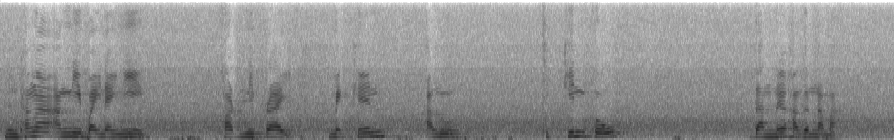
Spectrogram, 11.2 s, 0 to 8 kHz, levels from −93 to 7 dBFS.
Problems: none marked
